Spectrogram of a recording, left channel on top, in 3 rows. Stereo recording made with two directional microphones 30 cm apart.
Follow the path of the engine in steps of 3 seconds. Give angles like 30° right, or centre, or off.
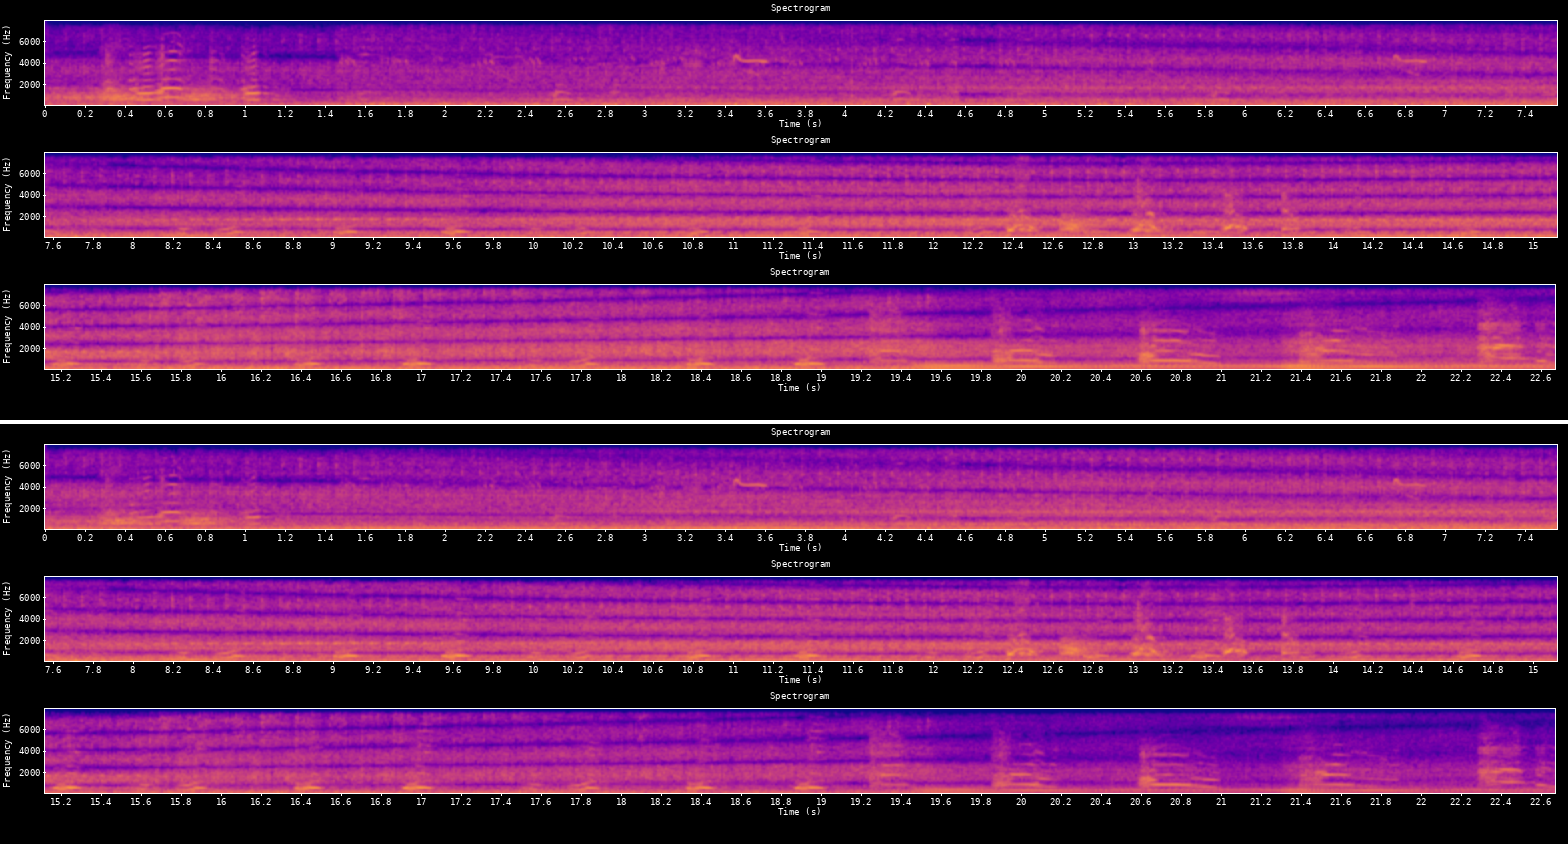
50° right, 40° right, 20° right, 10° right, 20° left, 40° left, 60° left, 70° left.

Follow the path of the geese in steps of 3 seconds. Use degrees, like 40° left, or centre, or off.
30° left, centre, 20° right, 30° right, 40° right, 20° right, 20° left, 40° left.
